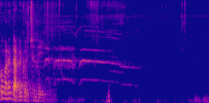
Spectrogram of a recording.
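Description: A rooster crowing once: one long call that falls slightly in pitch and fades out before three seconds in, after a voice finishes speaking in the first second.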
